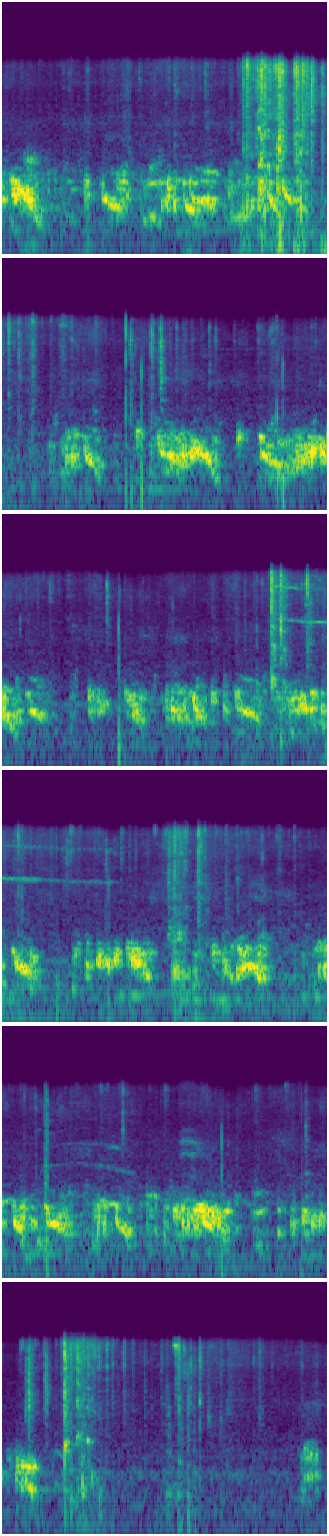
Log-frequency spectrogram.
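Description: Qasuri pigeons cooing over and over, several birds overlapping, with a few sharp clatters among them.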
